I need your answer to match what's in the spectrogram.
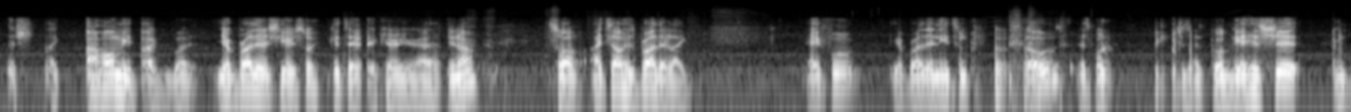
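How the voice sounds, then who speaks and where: A man's voice: mid-range voice, gravelly, lo-fi sound. A young man, a podcast co-host, telling a story in casual, profane slang and acting out the quotes. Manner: slangy, swears a lot, acts out quotes.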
